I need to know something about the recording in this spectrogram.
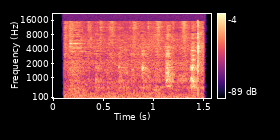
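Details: Boerboel, also called African or South African Mastiff, one of a male-female pair of dogs living in Egypt, panting: a steady rasping breath for about a second and a half, ending with a few faint squeaky higher notes.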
